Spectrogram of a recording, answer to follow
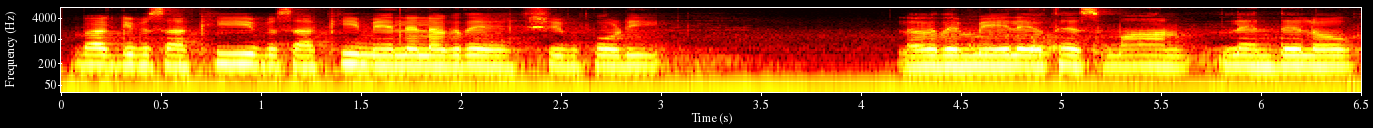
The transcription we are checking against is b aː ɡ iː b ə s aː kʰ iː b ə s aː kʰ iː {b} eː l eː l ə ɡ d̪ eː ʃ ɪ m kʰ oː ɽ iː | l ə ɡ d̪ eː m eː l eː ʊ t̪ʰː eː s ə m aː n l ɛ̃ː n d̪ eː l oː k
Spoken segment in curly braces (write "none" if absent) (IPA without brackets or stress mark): m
